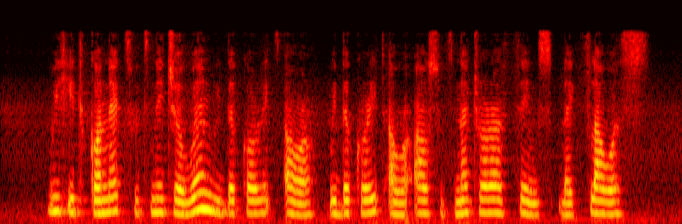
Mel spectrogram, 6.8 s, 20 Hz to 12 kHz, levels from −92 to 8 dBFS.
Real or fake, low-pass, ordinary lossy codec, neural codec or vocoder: fake; 7.2 kHz; none; codec, 16 kHz, 0.4 kbps, LongCat-Audio-Codec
